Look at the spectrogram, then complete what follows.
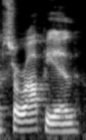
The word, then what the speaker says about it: Serapeion: I'm mispronouncing it all the time. Serapion. That's how it's pronounced, apparently. I guess that sounds a more accurate pronunciation than Serapeion.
